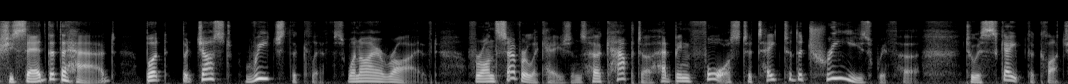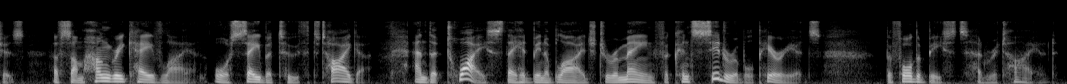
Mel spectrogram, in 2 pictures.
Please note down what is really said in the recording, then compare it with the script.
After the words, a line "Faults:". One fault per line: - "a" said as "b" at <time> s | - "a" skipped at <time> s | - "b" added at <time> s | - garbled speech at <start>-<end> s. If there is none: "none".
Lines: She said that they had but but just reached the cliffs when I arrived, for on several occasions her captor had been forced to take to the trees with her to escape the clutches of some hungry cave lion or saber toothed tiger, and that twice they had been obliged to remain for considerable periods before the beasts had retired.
She said that they had but but just reached the cliffs when I arrived, for on several occasions her captor had been forced to take to the trees with her to escape the clutches of some hungry cave lion or saber toothed tiger, and that twice they had been obliged to remain for considerable periods before the beasts had retired.
Faults:
none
